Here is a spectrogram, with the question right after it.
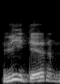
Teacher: Lider birinci hecaya düşür.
